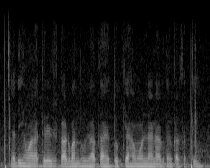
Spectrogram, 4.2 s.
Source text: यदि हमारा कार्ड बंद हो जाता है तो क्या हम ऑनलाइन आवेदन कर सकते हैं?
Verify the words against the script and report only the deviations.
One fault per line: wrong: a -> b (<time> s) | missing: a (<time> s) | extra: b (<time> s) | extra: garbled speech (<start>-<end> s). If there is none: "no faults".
extra: क्रेडिट (0.8 s)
